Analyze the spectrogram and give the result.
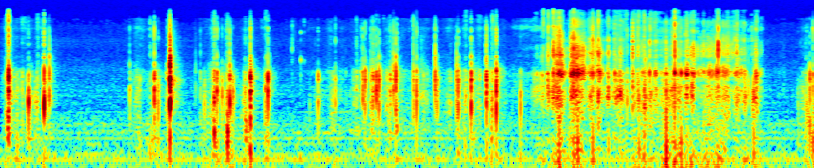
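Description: Long nails scratch the ridged teal cap of a small plastic pill bottle full of pills, making a quiet run of sharp, dry clicks and scrapes. Partway through, the scratching turns into a denser, brighter rasp before easing back to scattered ticks.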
